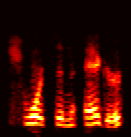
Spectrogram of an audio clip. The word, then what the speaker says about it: Schwarzenegger: first coined the phrase by Arnold Schwarzenegger actually pronounced Schwarzenegger but the Americans can't seem to pronounce the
